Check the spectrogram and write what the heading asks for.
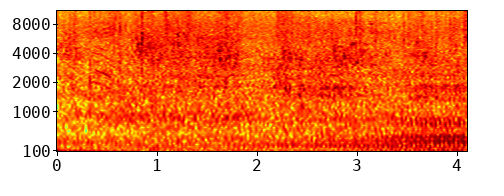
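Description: Rockford Fosgate subwoofer in a ported enclosure playing a steady 29 Hz sine test tone from a phone tone-generator app: a deep, steady hum with overtones. At this frequency, near the box's port tuning, the cone barely moves and most of the sound comes out of the port.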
